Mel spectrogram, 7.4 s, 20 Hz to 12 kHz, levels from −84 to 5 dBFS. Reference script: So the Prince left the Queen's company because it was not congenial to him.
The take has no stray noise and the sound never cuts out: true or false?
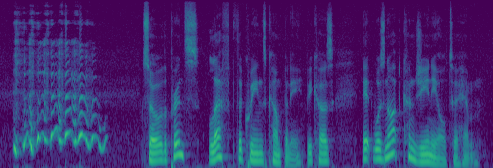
false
